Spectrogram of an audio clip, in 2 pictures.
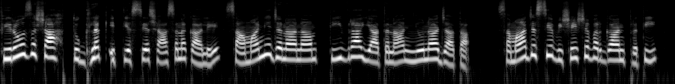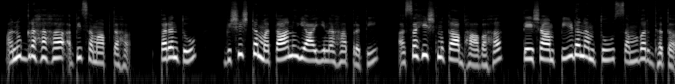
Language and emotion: Sanskrit, neutral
